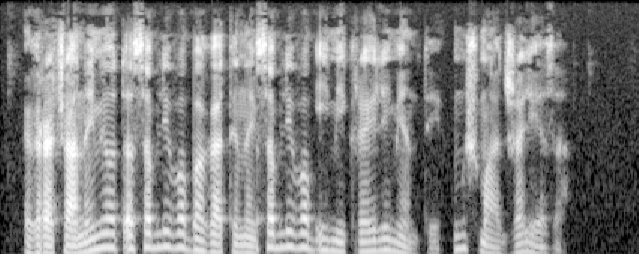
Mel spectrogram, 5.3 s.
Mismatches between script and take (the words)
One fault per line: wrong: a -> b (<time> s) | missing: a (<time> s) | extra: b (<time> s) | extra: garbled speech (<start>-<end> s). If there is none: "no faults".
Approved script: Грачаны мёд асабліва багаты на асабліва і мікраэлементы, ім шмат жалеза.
no faults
